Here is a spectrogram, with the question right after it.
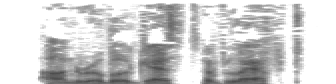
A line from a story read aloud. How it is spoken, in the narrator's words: he said, sobbing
